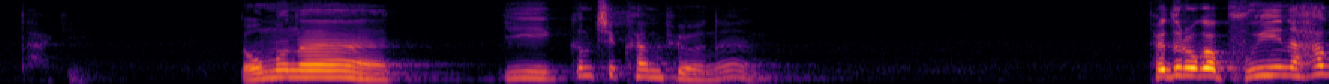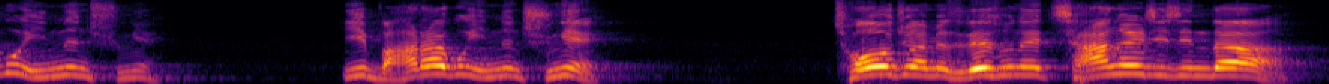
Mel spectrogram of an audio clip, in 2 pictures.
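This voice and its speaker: Dramatic Korean pastor preaching. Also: male voice, a little high. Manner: dramatic preaching, swings from hushed asides to loud emphatic lines; reads scripture aloud with slow, stressed delivery. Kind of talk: sermon.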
